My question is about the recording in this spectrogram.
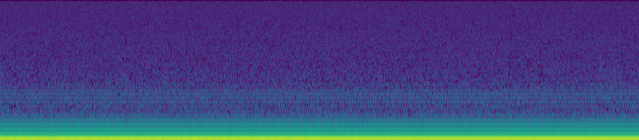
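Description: Steady electrical mains hum with a stack of evenly spaced overtones, strongest at the lowest pitch and unchanging in level.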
